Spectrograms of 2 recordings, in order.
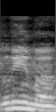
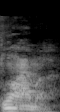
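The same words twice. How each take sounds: First: The first syllable sounds like 'lee'. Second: The first syllable sounds like 'lie'. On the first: This is how the name ought to be pronounced. "it should be Lima" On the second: This is how the locals actually pronounce it. "but it's Lima"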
